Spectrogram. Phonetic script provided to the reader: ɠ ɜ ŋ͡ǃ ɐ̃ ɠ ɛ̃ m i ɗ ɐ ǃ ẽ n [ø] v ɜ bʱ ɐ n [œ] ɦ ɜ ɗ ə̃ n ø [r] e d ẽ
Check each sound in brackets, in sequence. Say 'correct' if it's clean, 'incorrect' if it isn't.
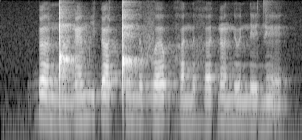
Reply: incorrect: ə, incorrect: ə, incorrect: n

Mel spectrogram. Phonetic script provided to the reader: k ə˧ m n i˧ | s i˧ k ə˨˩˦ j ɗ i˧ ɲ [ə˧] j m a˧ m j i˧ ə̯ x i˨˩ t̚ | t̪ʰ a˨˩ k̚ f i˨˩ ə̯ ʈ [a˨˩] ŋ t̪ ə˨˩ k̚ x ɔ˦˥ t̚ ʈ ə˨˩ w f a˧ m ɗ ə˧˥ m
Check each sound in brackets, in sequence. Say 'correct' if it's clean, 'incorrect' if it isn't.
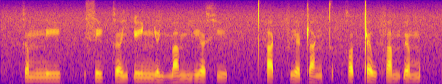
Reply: incorrect: ə˨˩, incorrect: a˨˩˨

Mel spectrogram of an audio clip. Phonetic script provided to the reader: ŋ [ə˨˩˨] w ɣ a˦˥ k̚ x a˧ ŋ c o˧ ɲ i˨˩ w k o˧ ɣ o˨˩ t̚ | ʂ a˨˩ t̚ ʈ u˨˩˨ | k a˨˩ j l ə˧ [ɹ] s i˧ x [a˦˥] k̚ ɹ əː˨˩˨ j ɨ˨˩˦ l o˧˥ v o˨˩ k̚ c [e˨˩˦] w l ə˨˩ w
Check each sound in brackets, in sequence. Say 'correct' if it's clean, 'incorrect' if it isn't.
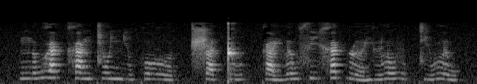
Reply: incorrect: ə˧˥, incorrect: w, correct, incorrect: i˨˩˦

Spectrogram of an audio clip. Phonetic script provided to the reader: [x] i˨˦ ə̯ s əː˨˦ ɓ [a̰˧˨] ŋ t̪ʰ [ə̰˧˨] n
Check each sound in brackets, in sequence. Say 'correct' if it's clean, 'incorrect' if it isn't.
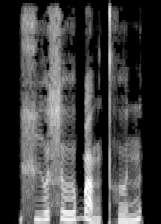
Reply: correct, correct, incorrect: ə˨˦

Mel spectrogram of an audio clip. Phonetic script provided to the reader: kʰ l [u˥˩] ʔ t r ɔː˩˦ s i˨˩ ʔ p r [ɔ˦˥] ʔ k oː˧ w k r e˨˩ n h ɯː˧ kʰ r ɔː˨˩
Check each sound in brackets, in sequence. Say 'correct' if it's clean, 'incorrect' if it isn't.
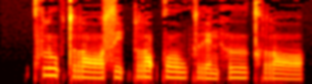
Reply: correct, correct

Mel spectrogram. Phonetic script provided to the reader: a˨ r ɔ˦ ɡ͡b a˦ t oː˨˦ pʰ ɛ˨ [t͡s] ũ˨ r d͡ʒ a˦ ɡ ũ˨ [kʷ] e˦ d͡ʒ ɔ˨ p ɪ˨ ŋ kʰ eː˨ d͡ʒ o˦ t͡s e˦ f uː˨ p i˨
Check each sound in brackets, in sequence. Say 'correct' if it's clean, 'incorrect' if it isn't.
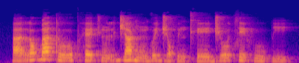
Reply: incorrect: t͡ʃ, incorrect: ɡʷ

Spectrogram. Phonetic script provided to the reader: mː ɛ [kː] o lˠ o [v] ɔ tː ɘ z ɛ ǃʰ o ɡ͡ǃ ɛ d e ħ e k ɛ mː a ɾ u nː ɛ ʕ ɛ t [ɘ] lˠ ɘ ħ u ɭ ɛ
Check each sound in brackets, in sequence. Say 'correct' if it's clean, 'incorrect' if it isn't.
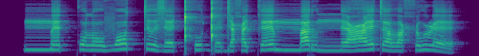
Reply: correct, correct, incorrect: ɛ

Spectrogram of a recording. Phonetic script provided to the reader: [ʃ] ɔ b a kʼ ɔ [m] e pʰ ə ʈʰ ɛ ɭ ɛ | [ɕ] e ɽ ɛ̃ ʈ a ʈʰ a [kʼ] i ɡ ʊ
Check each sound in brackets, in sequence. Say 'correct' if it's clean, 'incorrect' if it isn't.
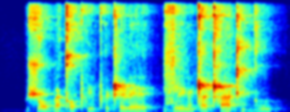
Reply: correct, incorrect: pʰ, incorrect: z, correct

